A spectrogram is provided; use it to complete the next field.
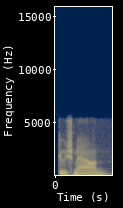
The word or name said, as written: Gusmao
